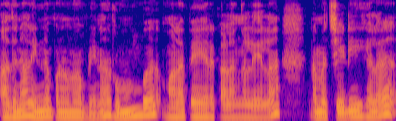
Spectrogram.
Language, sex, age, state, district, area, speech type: Tamil, male, 30-45, Tamil Nadu, Tiruppur, rural, spontaneous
